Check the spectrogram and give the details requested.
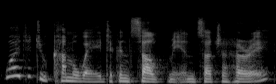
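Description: A man reading the part of a cool, precise detective who explains his deductions in a measured way. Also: medium pitch, huge pitch swings, vocal fry, breathy edge, voice pushed up, exaggerated voice. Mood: questioning. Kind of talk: audiobook character reading.

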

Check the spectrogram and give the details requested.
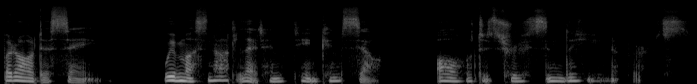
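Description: A woman voicing an elderly male professor in an audiobook, speaking in a slow, solemn, often whispered voice with formal, old-fashioned phrasing. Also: deep voice, expressive, darkish tone, husky, dry recording, clean studio sound, full character voice. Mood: grave. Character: elderly male professor, grave, tender and sorrowful. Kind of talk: audiobook character voice.

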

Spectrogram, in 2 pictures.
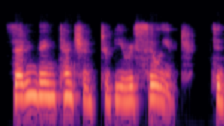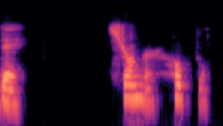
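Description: A woman leading a guided meditation as an instructor, soothing and deliberate, in measured phrases with long pauses. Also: on the low side, darkish tone, slightly rough, dull audio.

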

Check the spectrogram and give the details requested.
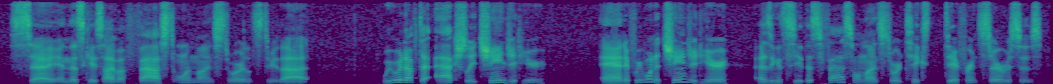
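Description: A man's voice: mid-range voice, sharp tone. A man teaching a programming lesson over a screen recording, explaining each coding step as he types. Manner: explains step by step while typing. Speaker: programming tutor.

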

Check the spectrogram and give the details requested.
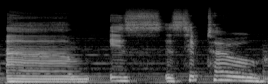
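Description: A man's voice: medium pitch, extremely slow, music in the background. A man playing a tabletop game, describing his character's actions in casual chat.

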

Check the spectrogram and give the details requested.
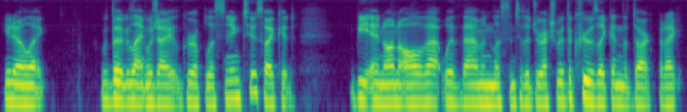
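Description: A woman's voice: low-pitched, little pitch movement, quick pace, dry recording. A woman in her thirties, a native Serbian speaker, talking casually and thoughtfully as an interview guest, with many fillers and restarts into a studio mic. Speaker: cinematographer guest. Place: dark podcast studio. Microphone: studio mic on boom arm, headphones.

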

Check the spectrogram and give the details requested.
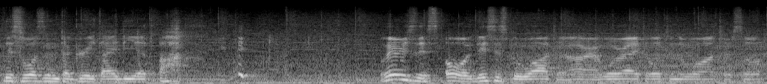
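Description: A man's voice: mid-range voice, steady tone, moderate pace, over music, low-quality recording. A young man giving casual gameplay commentary on a headset in a small room at home, chatty, muttering to himself and laughing as he drives. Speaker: gaming YouTuber. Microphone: gaming headset.

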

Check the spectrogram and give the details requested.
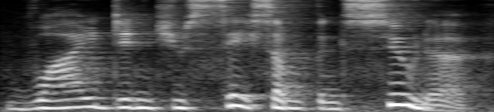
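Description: A woman's voice: mid-range voice, expressive, measured pace, pitched above the performer's own voice, close to an everyday voice. A woman voicing a hot-tempered, wounded grown daughter with a blunt, sweary, emphatic manner. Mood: tense. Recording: roomy, faint background noise.

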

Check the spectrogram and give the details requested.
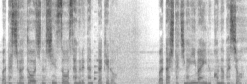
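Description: A woman playing a composed, secretive investigator in Japanese anime game dialogue, speaking in measured, poised phrases. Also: mid-range voice, fairly even intonation, over music, natural voice. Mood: grave, confiding.

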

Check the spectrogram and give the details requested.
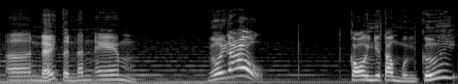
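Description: An actor playing a greedy, boastful and suspicious rich elder brother in an animated fairy tale, with a condescending manner. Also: male voice, high voice, unhurried, no room sound, faint music behind, full character voice. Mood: angry, suspicious. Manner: condescending, expansive.

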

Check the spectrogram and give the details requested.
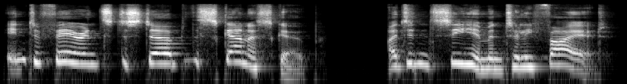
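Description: A man voicing a shrill, excitable male alien scientist who squeaks and shrieks in a storybook reading. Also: moderate pace, heavily acted. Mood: shrill, fretful. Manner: shrieking, agitated, high-pitched.

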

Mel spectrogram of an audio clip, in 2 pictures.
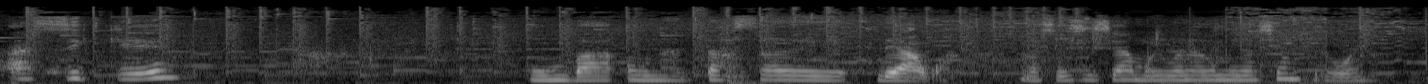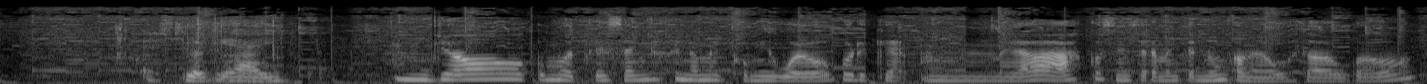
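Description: A woman's voice: mid-range voice, moderate pace, darkish tone, soft background music. A young woman, chatting casually through her daily chores at home while holding her phone at arm's length. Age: 20s. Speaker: vlogger. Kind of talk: casual daily vlog narration. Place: small home indoors. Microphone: phone held at arm's length.

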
